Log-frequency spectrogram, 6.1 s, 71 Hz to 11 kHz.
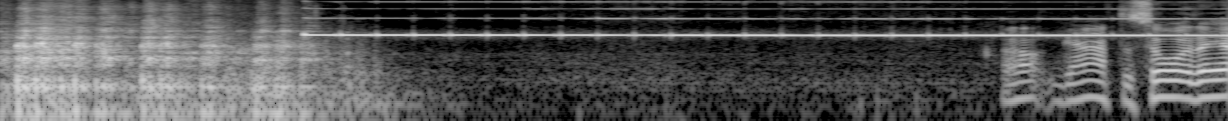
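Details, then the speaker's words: Two-stroke outboard on a tinny, long unused, running on roughly 20:1 petrol-oil mix with no smoke: a continuous, slightly pulsing shrill warning alarm over a quiet motor; owner suspects overheat, not confirmed. "I haven't had any luck sorting out the alarm on this thing. I I think it may be overheat."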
